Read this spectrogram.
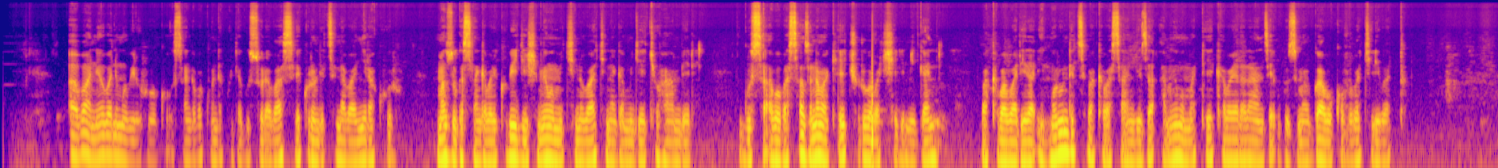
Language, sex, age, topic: Kinyarwanda, male, 25-35, education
